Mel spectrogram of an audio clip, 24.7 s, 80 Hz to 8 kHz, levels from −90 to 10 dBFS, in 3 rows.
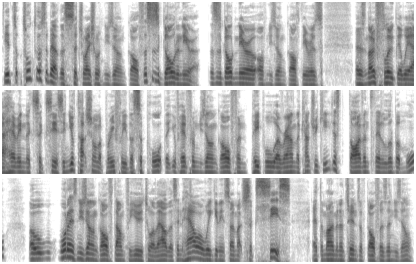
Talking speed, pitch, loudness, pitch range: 240 wpm, 135 Hz, -23 LUFS, 130-150 Hz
